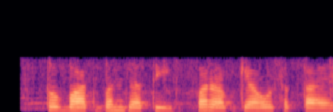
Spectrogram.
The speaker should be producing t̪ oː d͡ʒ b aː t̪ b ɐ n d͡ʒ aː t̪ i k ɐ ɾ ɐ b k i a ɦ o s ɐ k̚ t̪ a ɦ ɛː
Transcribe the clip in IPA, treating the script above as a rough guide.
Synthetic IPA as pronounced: t̪ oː b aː t̪ b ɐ n d͡ʒ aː t̪ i p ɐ ɾ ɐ b k j a ɦ o s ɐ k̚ t̪ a ɦ ɛː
